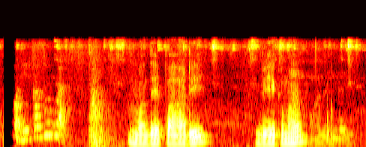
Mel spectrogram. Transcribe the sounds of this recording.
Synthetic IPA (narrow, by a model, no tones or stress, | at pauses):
mʌd̪ʱepaɦaɾi | bʱekma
